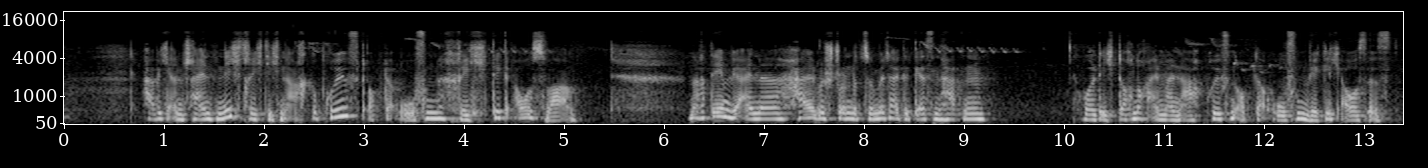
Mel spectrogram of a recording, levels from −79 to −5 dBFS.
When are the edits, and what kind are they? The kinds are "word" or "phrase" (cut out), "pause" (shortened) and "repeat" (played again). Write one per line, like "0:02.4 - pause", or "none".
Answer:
0:06.2 - pause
